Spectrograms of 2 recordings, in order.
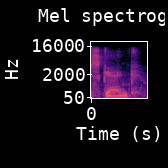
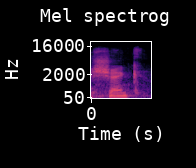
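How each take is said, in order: First: The name is said like 'Skank'. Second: The name is said like 'Schenk'. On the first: The speaker calls it wrong. "we're not going to call you Skank" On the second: The speaker calls it right. "We're going to say Schenk"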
